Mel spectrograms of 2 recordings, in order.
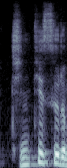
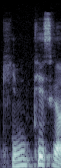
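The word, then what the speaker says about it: Gintis: 네, 요거를 진티스로 많이 쓰셨더라고요. 근데 실제 발음은 긴티스가 맞습니다.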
